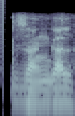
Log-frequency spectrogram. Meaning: 1. forest 2. jungle 3. the wild
- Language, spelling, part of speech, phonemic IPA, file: Pashto, ځنګل, noun, /d͡zəŋɡəl/, ځنګل-پښتو.ogg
